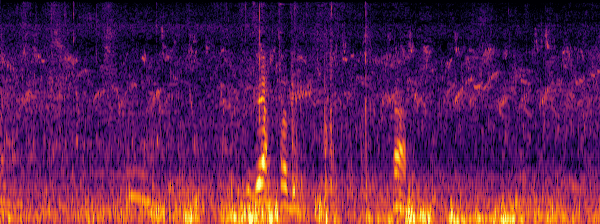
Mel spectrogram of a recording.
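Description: Short bits of a woman's voice, about two and a half and four seconds in, over a low, uneven rumble, with a few faint bird chirps.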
